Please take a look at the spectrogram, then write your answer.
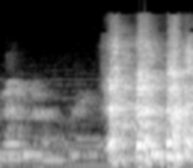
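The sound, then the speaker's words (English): A brief voiced sound gives way to a loud fit of harsh, raspy coughing, about three rough bursts in quick succession. “This is a really bad cough there.”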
